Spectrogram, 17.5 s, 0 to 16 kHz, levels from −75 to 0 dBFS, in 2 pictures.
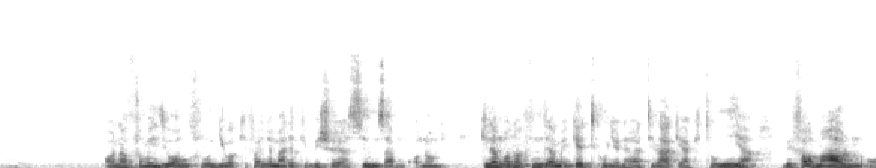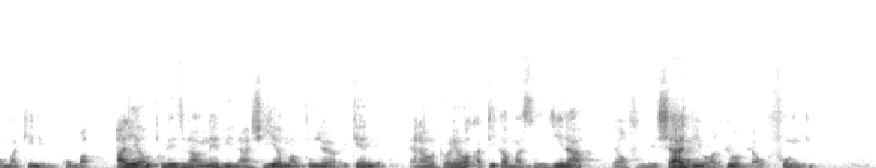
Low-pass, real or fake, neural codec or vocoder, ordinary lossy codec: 10.8 kHz; fake; codec, 24 kHz, 0.9 kbps, WavTokenizer, medium speech release version 2; AAC, 96 kbps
